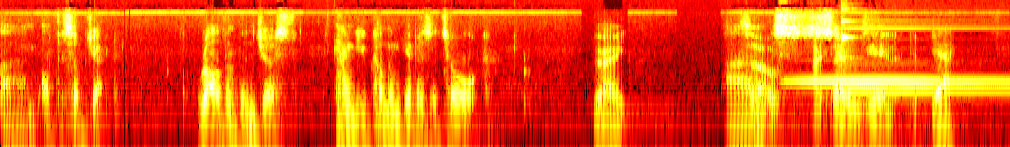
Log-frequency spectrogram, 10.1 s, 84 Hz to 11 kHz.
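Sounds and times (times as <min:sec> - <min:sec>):
speech: 0:00.6 - 0:01.1, 0:02.0 - 0:04.9, 0:06.0 - 0:06.4, 0:07.2 - 0:09.6
bell ringing: 0:07.8 - 0:10.0.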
